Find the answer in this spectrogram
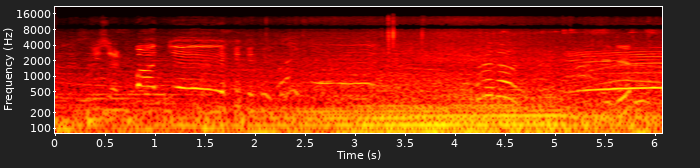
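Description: A car engine rumbling low as a car in a slow procession comes up and passes close by, growing louder to its peak a little past the middle, with voices and calls over it.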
